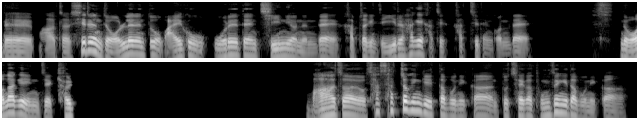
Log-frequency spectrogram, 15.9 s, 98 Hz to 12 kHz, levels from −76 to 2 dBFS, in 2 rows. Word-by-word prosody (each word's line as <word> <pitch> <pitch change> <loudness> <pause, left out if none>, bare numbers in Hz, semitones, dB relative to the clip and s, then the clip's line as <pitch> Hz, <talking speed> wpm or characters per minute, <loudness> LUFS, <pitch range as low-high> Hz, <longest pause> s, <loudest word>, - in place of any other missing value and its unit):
네 90 -3 0
맞아요. 80 +2 -6
실은 195 - +3
저 - - +1
원래는 145 -1 +3
또 135 - -1
알고 110 -2 -1
오래된 115 0 0
지인이었는데 105 -8 -2
갑자기 100 -2 -4
인제 85 0 -11
일을 105 +5 -1
하게 145 +5 0
같이 - - -12
같이 - - -11
된 75 -2 -14
건데 75 0 -6 1.1
네 - - +1
워낙에 150 +9 +6
인제 100 -1 -3
결 115 0 +1 2.9
맞아요. 125 -1 +3
사 175 - -6
사적인 190 +1 +3
게 155 -3 +2
있다 135 -1 +1
보니깐 115 -2 -3
또 120 - -4
제가 115 0 0
동생이다 150 +6 +1
보니까 90 -3 -7
115 Hz, 255 characters per minute, -23 LUFS, 95-135 Hz, 2.9 s, 워낙에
